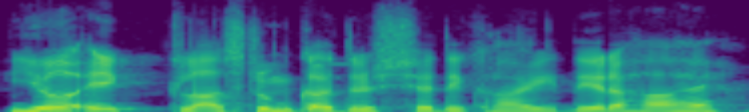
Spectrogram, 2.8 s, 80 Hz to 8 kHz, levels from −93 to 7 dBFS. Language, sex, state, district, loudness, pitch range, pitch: Hindi, male, Jharkhand, Ranchi, -14 LUFS, 145-180 Hz, 155 Hz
